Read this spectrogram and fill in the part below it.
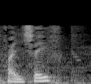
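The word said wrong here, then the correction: fail-safe: File safe, o cómo se pronuncia. – Fail safe. – Fail safe. Bueno, pues fail safe.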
